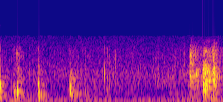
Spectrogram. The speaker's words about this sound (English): Enter and close door.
